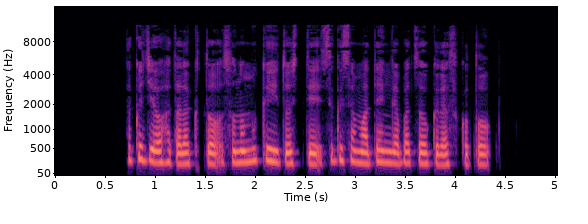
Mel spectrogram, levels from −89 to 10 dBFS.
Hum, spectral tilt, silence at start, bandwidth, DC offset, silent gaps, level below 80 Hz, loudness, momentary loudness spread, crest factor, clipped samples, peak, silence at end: none; -6 dB/octave; 0.75 s; 11.5 kHz; under 0.1%; 1.44-1.48 s; -76 dBFS; -22 LUFS; 6 LU; 14 dB; under 0.1%; -8 dBFS; 0.7 s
